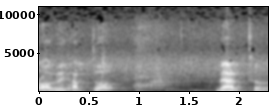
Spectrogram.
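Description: A man's speaking voice trailing off at the end of a phrase, then a pause of faint steady hiss, and a short syllable near the end.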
